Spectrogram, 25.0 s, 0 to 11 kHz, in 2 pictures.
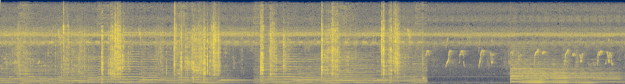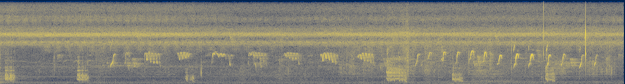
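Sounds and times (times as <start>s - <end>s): birds chirping: 0.0s - 13.0s, 14.1s - 24.5s
high insect drone: 0.0s - 16.4s.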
